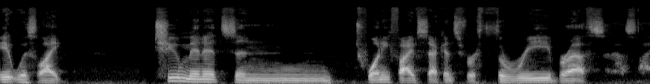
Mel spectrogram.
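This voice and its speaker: A man at a very slow pace, fairly low in pitch, with ordinary pitch variation and big swings in loudness. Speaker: physician and leadership coach. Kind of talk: interview conversation. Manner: animated.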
